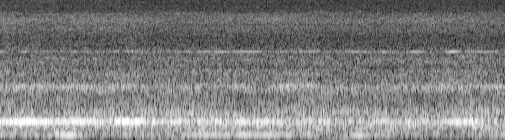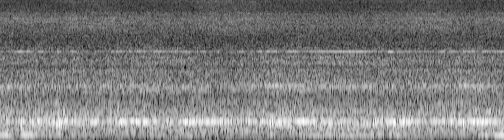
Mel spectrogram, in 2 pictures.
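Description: A vacuum cleaner motor whines steadily.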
